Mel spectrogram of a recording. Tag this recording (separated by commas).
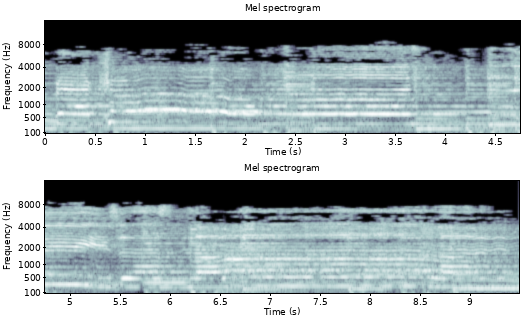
Singing, inside a large room or hall, Music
